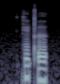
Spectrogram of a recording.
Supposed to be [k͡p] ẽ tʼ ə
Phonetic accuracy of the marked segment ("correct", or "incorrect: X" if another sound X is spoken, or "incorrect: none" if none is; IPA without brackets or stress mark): incorrect: k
